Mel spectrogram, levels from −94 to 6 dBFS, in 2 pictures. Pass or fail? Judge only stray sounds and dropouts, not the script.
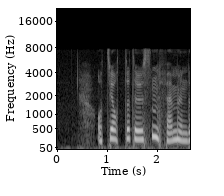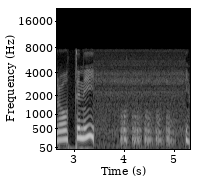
fail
